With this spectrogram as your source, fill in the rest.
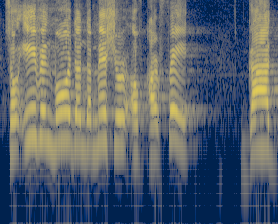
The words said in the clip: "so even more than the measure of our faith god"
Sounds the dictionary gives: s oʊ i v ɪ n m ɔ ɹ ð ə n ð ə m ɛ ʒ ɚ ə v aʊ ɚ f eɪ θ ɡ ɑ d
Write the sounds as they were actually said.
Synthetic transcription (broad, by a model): s oʊ i v ɪ n m ɔ ɹ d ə n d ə m ɛ ʃ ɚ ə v aʊ ɚ f eɪ t ɡ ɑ d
